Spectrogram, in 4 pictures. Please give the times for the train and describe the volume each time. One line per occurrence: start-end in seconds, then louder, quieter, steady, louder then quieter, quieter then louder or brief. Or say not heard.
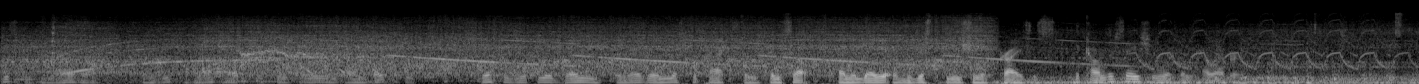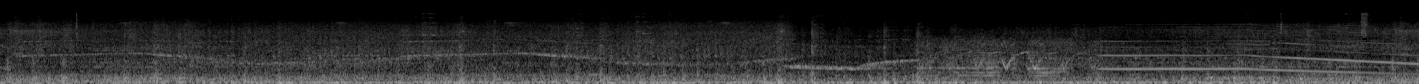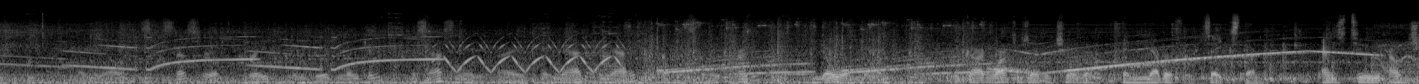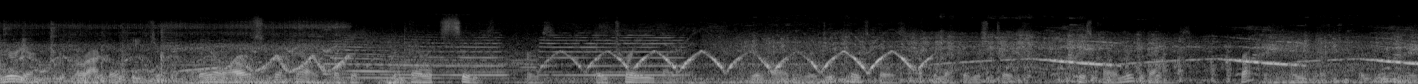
0.0-56.7 steady.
